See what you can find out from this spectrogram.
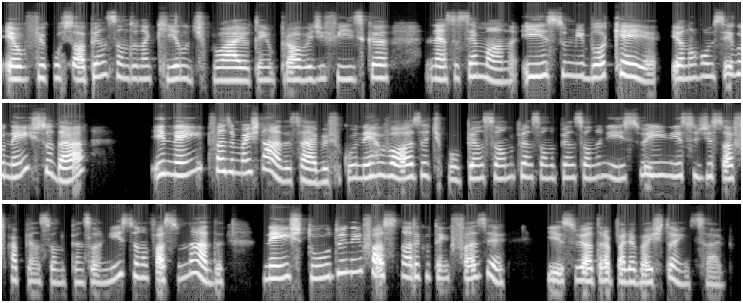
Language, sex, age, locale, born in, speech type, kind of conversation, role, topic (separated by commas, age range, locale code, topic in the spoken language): Portuguese, female, 20-24, pt-BR, Brazil, conversation, podcast, guest, Como lidar com a ansiedade antes de provas importantes?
